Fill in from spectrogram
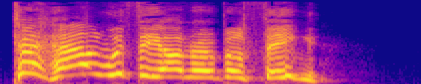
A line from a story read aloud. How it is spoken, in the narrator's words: She shouted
